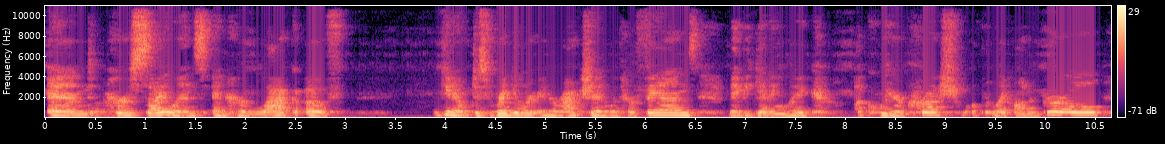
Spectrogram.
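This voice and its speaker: A woman whose first language is Spanish, speaking as a guest author at a live event in a reflective, halting, informal way. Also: medium pitch, warm tone, a little hiss or hum. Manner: reflective, halting, informal, with frequent filler words. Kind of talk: candid live talk answering audience questions. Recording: echoey room, distant microphone.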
